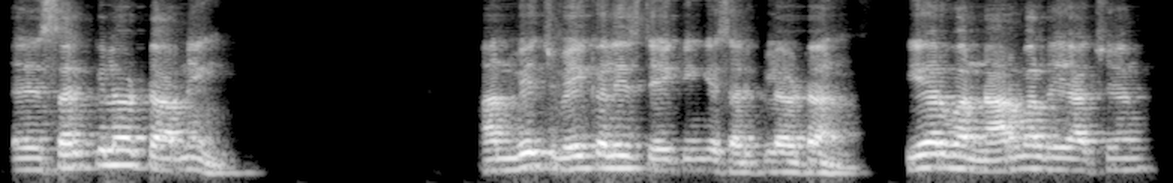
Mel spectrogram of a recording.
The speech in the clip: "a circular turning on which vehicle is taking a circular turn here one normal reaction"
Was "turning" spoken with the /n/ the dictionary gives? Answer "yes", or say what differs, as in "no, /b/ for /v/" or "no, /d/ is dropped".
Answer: yes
